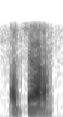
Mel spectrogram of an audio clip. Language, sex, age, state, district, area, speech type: Urdu, male, 18-30, Telangana, Hyderabad, urban, conversation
